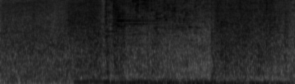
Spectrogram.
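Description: Glass shatters with a bright crash.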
